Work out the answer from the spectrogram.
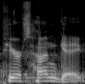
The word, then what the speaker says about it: Pearce Hungate: Today we've got Pearce Hungate with us. Did I pronounce that right, Pearce?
